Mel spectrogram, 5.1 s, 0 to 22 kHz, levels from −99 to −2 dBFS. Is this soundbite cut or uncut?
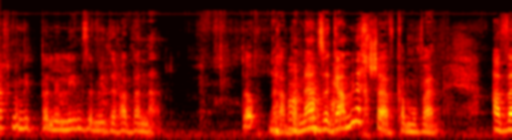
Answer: uncut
